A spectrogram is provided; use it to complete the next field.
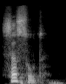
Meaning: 1. vessel (container) 2. vessel
- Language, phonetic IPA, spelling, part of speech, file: Russian, [sɐˈsut], сосуд, noun, Ru-сосуд.ogg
